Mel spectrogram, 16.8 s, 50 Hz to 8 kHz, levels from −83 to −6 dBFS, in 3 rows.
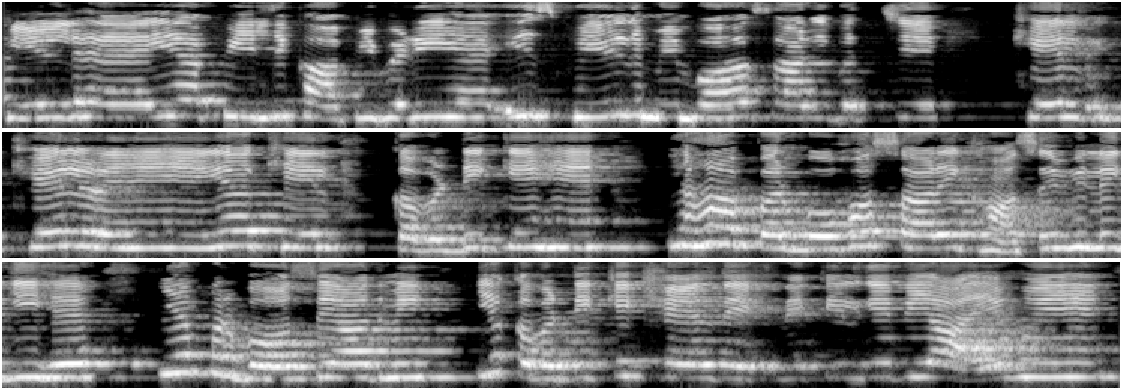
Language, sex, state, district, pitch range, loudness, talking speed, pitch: Hindi, female, Bihar, Saran, 300-325 Hz, -12 LUFS, 165 wpm, 310 Hz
